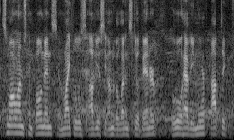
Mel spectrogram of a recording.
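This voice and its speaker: A man speaks quickly at a middle pitch, like a business owner casually explaining his product line. He uses informal sales jargon, with heavy convention crowd noise around him. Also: level tone. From Turkey or of Turkish family. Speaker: optics company owner at a trade show booth. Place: trade show floor. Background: loud crowd chatter.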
